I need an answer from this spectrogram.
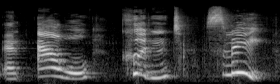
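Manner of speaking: deliberate picture-book narration with vivid animal noises; story reading to children. A narrator's reading. Narrator tells children of sleepless Owl, deliberate expressive storytelling. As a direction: read to little ones, spacing out the refrain.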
